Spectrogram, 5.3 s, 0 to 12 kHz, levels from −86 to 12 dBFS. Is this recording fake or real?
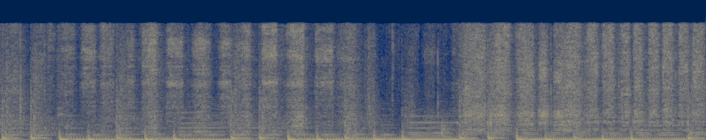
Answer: real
